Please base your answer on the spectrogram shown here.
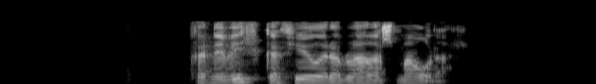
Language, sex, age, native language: Icelandic, male, 40-49, Icelandic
